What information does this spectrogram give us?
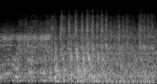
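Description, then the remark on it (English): A tractor engine cranks and catches, settling into a steady, loud, rough rumble that runs through the whole brief moment, with no talking over it. “daybreak, the farmer climbed out of bed, grabbed a Starbucks coffee, order for farmer, and jumped into the tractor.”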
